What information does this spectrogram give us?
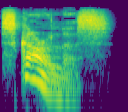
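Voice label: "scurrilous", English, British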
